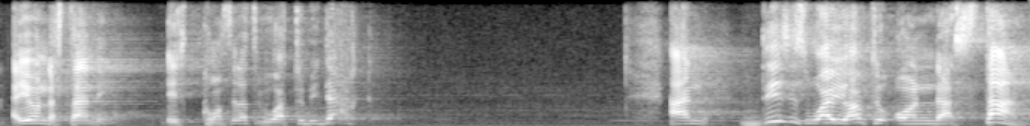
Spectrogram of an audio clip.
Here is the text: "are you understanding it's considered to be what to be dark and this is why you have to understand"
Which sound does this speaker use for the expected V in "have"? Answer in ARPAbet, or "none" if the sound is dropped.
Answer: F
